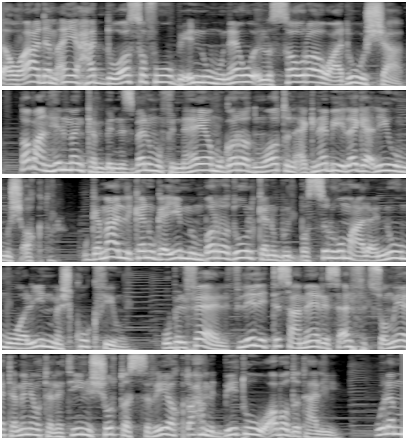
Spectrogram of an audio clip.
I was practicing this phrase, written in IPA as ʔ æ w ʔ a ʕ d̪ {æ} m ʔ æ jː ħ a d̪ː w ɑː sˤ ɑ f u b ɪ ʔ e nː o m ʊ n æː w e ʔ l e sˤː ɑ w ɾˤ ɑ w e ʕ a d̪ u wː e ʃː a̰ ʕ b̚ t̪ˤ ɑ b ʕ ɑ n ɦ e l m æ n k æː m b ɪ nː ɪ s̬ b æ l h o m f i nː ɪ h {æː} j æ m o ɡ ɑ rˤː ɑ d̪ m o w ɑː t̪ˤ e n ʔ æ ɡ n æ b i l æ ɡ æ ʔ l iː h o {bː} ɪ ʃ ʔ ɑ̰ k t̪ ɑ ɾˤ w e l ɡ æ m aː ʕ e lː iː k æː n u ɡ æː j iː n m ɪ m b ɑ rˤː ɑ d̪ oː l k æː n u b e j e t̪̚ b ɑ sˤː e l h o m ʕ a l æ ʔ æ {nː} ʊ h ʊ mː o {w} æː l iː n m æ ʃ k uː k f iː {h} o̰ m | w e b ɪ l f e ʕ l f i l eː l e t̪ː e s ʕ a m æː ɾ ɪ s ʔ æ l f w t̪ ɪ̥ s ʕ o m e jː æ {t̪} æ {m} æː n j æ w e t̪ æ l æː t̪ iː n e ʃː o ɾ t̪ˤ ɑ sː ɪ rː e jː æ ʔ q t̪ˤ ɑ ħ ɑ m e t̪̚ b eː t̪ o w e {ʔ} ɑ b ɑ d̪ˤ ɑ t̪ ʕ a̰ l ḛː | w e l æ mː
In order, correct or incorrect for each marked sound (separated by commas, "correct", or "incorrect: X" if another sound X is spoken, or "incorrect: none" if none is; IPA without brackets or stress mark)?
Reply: correct, correct, incorrect: mː, correct, correct, correct, correct, correct, correct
